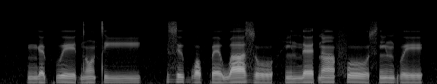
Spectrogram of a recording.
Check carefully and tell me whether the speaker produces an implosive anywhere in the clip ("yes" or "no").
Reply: yes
